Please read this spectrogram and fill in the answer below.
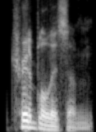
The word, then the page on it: tribalism: American English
